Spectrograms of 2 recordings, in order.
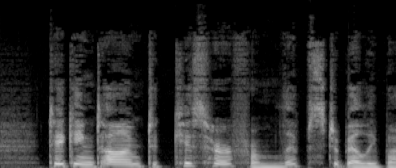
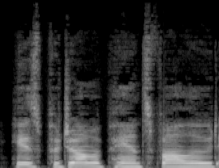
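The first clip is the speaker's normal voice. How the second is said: ordinary delivery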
